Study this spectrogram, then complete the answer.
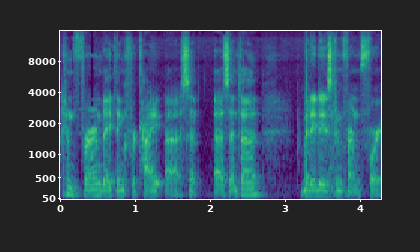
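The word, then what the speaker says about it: Cenat: and kaat possibly yeah is it satat or am I still saying it wrong is it senta yeah which which one's the right one because I I don't remember s it's uh senta senta okay Kat uh he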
